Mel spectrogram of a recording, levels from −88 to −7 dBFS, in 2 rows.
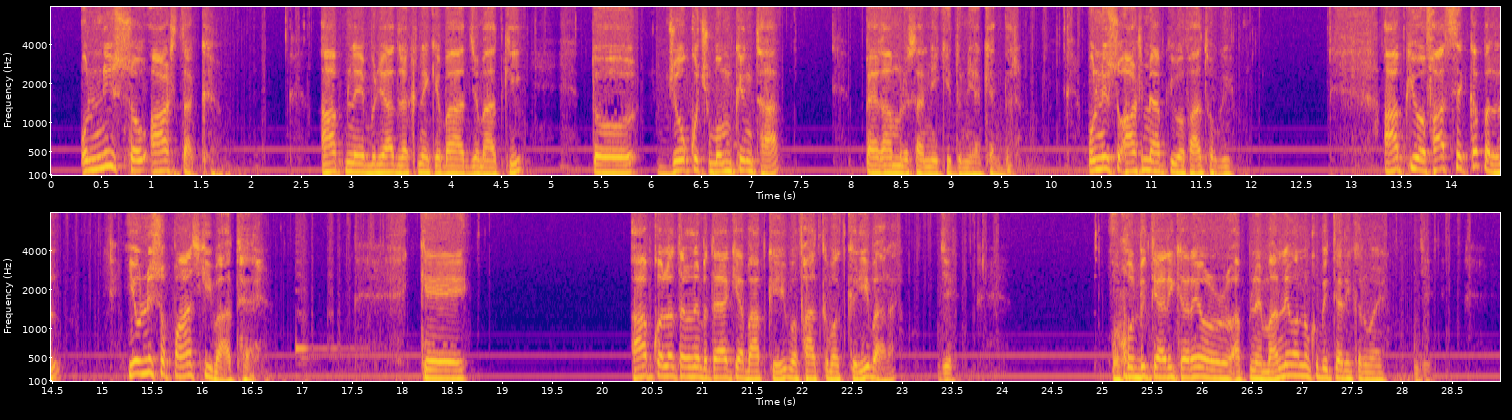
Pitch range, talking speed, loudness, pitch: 125-180 Hz, 145 wpm, -18 LUFS, 150 Hz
